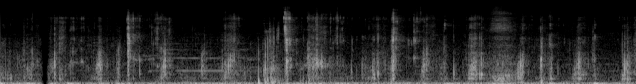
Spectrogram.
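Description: Close-miked chewing and biting on large stuffed buns: a dense, irregular run of crackly mouth clicks and bites.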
